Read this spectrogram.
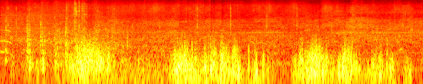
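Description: Wind gusts roar against the microphone outdoors.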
